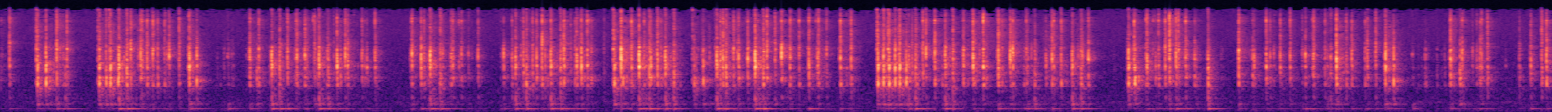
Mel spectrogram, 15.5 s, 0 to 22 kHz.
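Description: Continuous two-handed fingertip typing on an Anne Pro 2 60% mechanical keyboard with white plastic keycaps, a translucent case, RGB backlight and Gateron brown switches. Rapid, bright plastic clacks come in dense bursts with brief pauses between them, and each keystroke decays almost instantly, over a faint low hum.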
